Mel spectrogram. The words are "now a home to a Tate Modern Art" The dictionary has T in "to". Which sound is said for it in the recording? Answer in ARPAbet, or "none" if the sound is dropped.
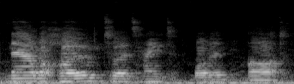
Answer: T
